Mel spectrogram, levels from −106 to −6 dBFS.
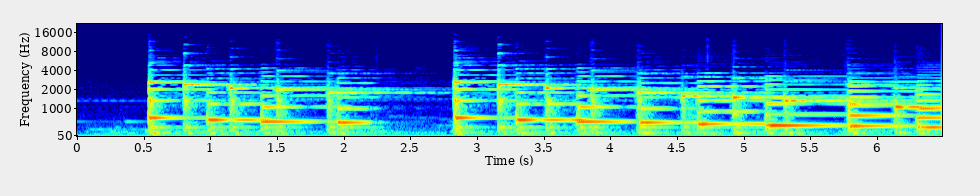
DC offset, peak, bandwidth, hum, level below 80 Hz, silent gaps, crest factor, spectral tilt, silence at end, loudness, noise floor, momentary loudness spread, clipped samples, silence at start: under 0.1%; -18 dBFS; 8.6 kHz; none; -72 dBFS; none; 16 dB; -6.5 dB/octave; 0 s; -33 LUFS; -67 dBFS; 6 LU; under 0.1%; 0.55 s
